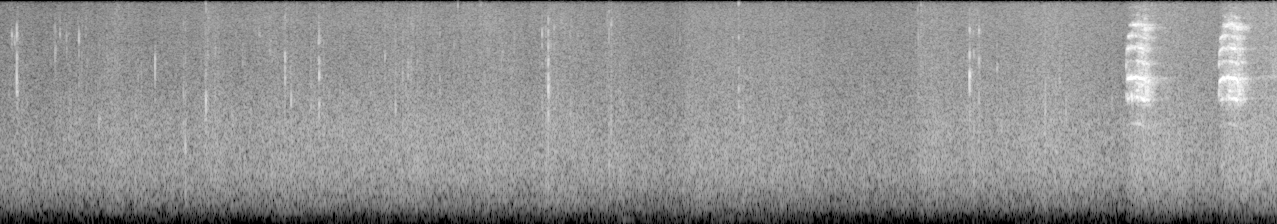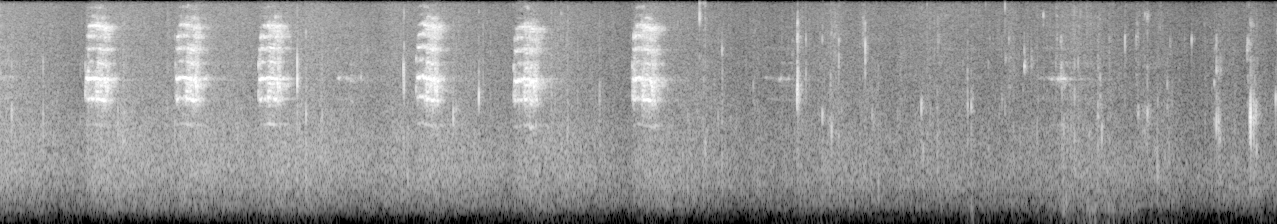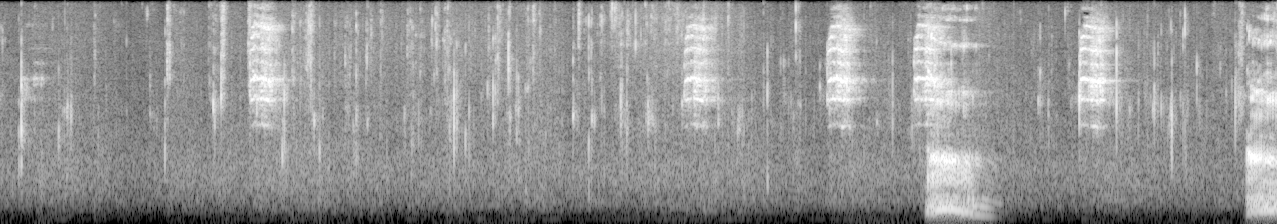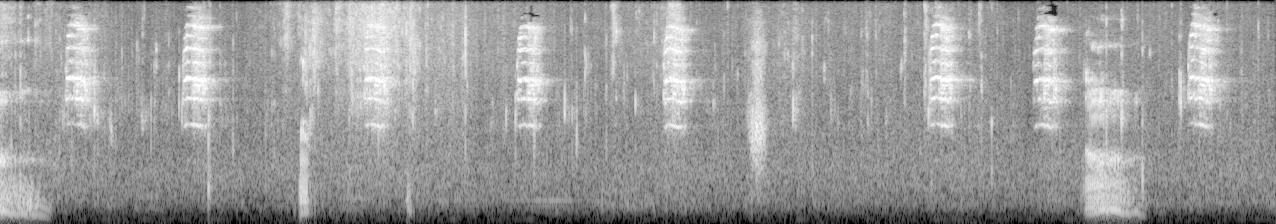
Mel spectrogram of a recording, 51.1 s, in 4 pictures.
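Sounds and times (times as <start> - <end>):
hogs chewing corn: 0.0 - 6.5, 15.0 - 51.0
bird calling: 33.8 - 35.1, 43.4 - 43.8, 45.0 - 46.0, 47.6 - 49.3, 50.2 - 50.7.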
